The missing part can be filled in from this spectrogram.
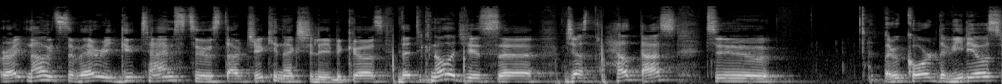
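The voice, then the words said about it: Russian accent. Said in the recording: “sorry for my Russian accent”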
